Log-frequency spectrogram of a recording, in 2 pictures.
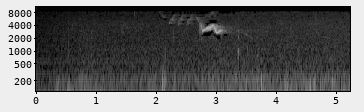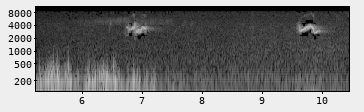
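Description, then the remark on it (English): A vireo sings on the prairies, where a red-eyed vireo and a pair of warbling vireos were heard: three short, bright phrases separated by long pauses, while a low rumbling noise swells briefly in the background midway through. “I heard a single red-eyed and a pair of warbling vireos, but no yellow-throated.”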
